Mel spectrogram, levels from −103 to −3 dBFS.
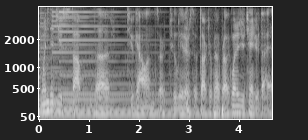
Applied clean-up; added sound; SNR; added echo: none; Guitar; 5 dB; reverberation time 0.5 s.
